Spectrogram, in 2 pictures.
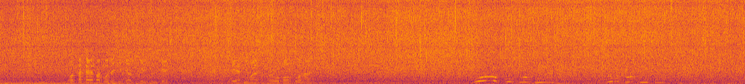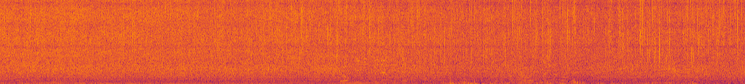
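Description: Strong wind roars and gusts through trees.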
